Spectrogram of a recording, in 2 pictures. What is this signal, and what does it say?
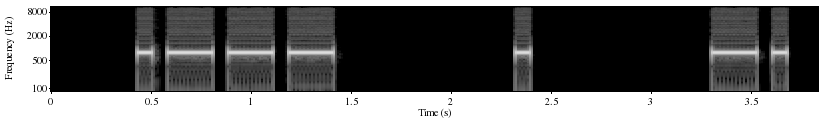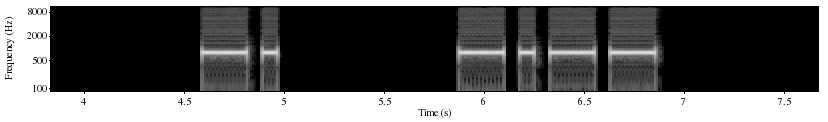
Morse code, heard as a keyed tone, about 16 wpm, spaced as for 7 wpm, 800 Hz. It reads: JENNY
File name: Spaced Alphas / Spaced Alphas mp3s / Js sp @15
